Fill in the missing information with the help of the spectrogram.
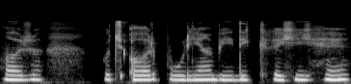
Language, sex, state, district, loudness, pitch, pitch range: Hindi, female, Himachal Pradesh, Shimla, -13 LUFS, 215 Hz, 210-220 Hz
